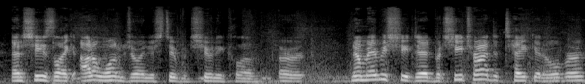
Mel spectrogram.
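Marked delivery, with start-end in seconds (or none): none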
